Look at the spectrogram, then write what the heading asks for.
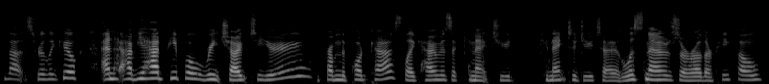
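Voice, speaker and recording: A woman hosts a conversational podcast interview in a medium-pitched voice. She is responsive and encouraging with her questions, and the sound is dry with hardly any room in it. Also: a little fast, hardly any pauses, fairly bright tone, dry recording.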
